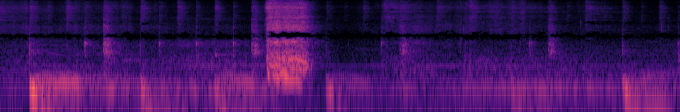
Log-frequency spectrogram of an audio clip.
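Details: Girl coughing: several short coughs and one louder, harsher burst, with background music.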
